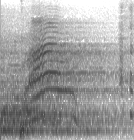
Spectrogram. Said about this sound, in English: An Irma meow at the end.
